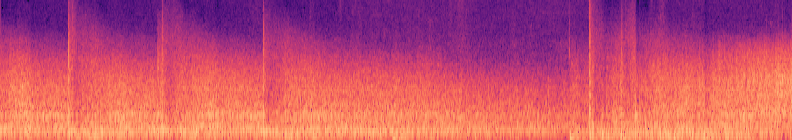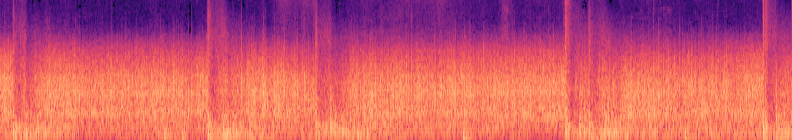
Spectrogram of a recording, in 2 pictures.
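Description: Firecrackers crackle densely outdoors.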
